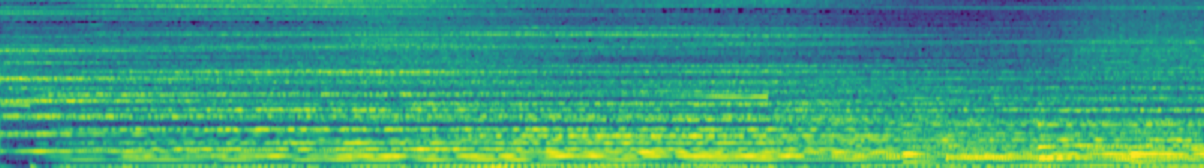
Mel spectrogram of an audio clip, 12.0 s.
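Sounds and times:
ambient piano: 0.0s - 12.0s.

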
